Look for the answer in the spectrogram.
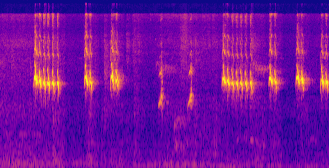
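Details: Long-tailed shrike (cendet) singing a song filled with imitations of village birds: bright rapid trills of clipped high notes in quick bursts, broken by short single chirps and brief pauses, with a faint low hum behind.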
